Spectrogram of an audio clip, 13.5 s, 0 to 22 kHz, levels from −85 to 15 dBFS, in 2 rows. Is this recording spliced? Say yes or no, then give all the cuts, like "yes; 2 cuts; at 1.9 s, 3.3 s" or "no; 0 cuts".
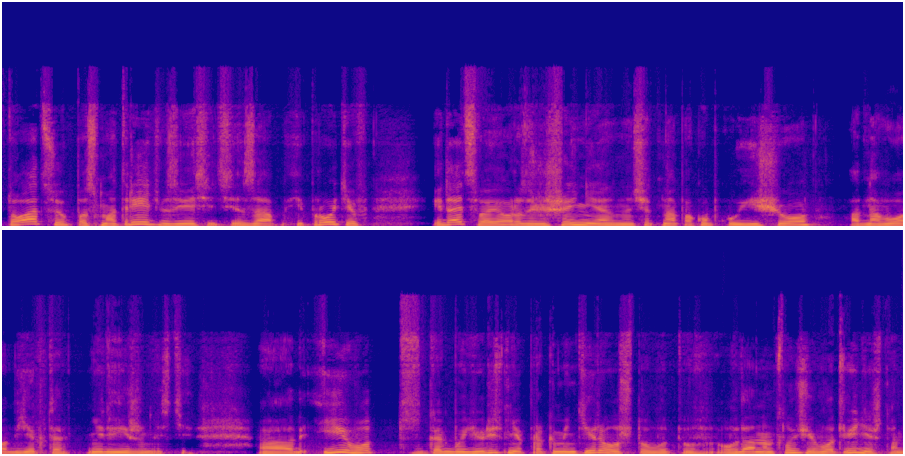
no; 0 cuts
